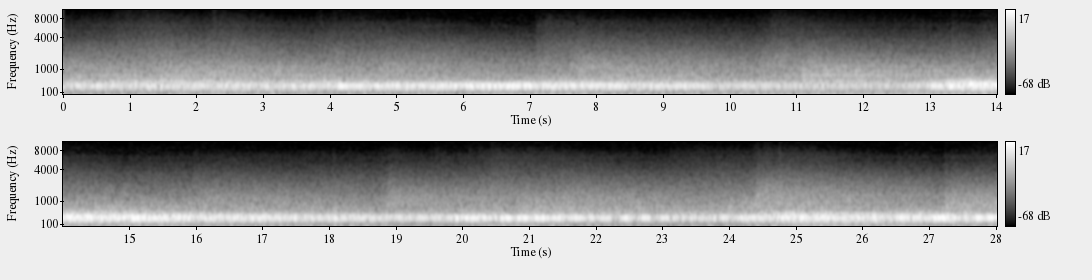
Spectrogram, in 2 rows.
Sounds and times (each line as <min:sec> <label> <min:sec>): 0:00.0 DEEP SPACE DRONE 0:28.0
